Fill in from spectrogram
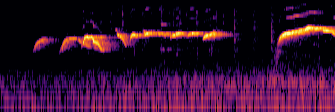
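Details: Indoor pet cockatoo chattering with short, bright rising whistles, several chirpy notes strung together, then a louder upslurred whistle at the end, with faint room hum beneath.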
